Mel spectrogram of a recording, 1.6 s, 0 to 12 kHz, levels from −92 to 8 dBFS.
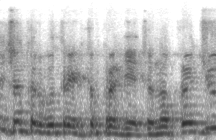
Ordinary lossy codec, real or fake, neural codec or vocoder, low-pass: Opus, 16 kbps; real; none; 10.8 kHz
